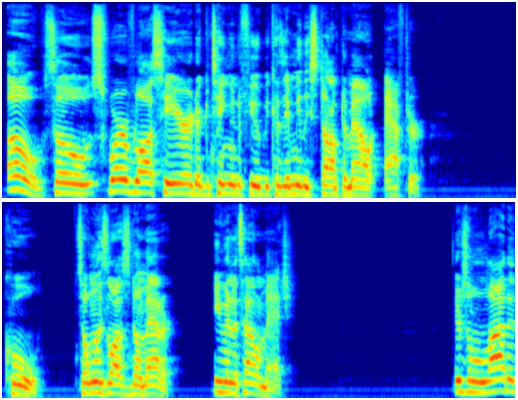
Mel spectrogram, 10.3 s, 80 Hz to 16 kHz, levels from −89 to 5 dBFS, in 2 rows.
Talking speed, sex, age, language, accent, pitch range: 170 wpm, male, 20-39, English, American, 145-185 Hz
